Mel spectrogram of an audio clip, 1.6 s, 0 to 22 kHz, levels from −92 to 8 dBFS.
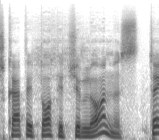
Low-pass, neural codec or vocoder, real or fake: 19.8 kHz; autoencoder, 48 kHz, 32 numbers a frame, DAC-VAE, trained on Japanese speech; fake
